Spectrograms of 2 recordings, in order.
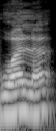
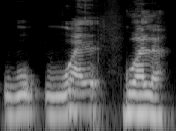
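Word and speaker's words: walla: Entonces, si yo sé que en la película va a haber trenes, caballos, etcétera, o no sé, le llaman wala al ruido que hace la gente platicando.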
